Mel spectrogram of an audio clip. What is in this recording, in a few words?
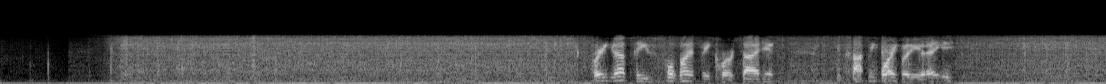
faint radio broadcasts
